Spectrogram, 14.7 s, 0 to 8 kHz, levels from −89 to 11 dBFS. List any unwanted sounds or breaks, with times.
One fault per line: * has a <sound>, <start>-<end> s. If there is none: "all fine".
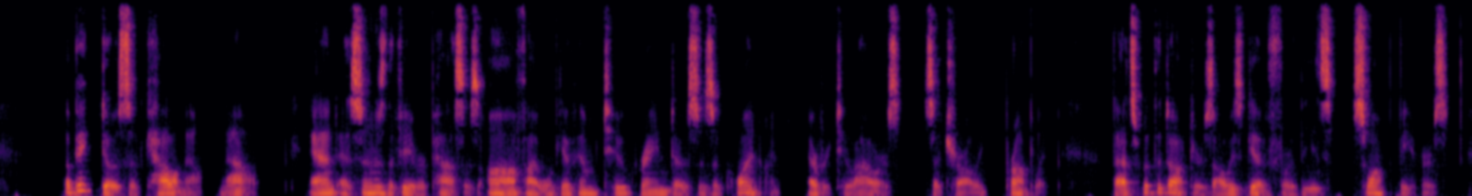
all fine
